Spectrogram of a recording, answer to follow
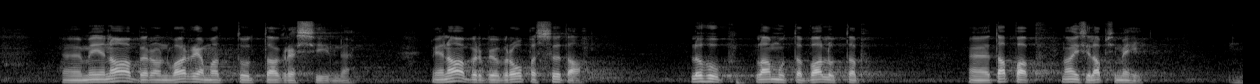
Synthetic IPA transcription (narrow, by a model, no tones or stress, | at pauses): me̞je̞nɑːb̥e̞ɾo̞nvɑrjɑmɑt̪ːˑult̪ːˑɑɡ̥re̞sːiːvne̞ | me̞jenɑːb̥e̞rpeɑbeɾo̞ːpːˑɑsːɤd̪̥ɑ̰ | lɤɦub̥lɑmːut̪ːˑɑb̥vɑlːut̪ːˑɑb̥ | t̪ɑpːˑɑb̥nɑjsilɑpsime̞ɦi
